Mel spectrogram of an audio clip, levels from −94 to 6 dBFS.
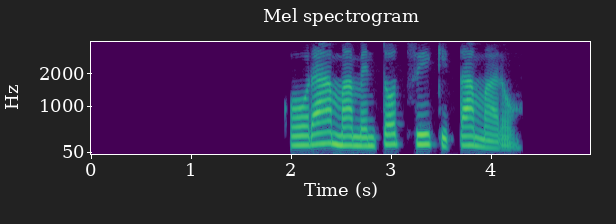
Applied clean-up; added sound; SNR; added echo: none; none; none; none.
